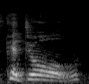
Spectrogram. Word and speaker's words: cajole: The next word is cajole. Cajole. The stress is on the second part, cajole.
